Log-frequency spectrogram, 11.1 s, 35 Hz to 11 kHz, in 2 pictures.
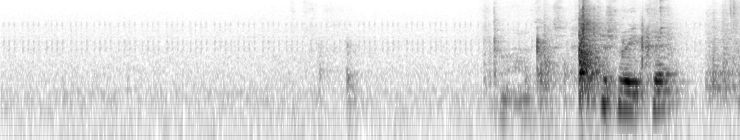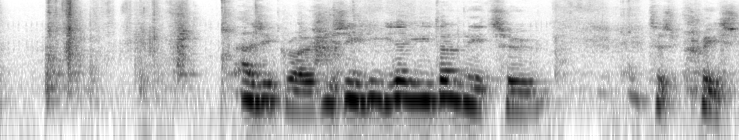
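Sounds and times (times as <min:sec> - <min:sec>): paper rustling and scraping: 0:04.8 - 0:08.8.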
